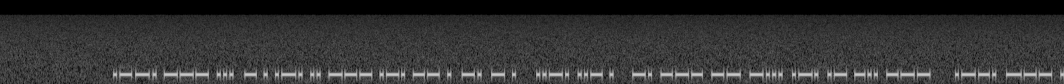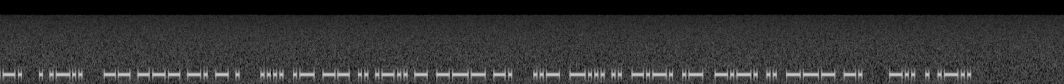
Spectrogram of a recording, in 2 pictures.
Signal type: Morse code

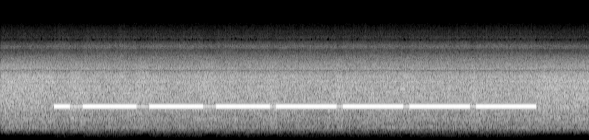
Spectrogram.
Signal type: radio time signal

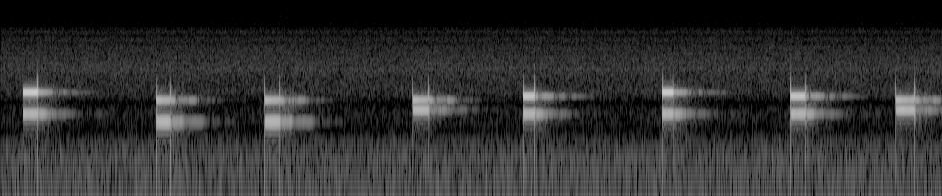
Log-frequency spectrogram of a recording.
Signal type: DTMF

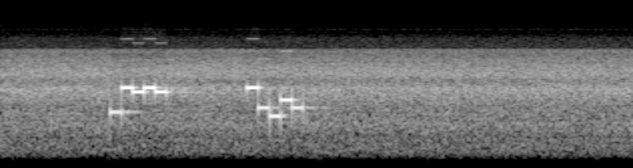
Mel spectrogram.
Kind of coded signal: five-tone selective call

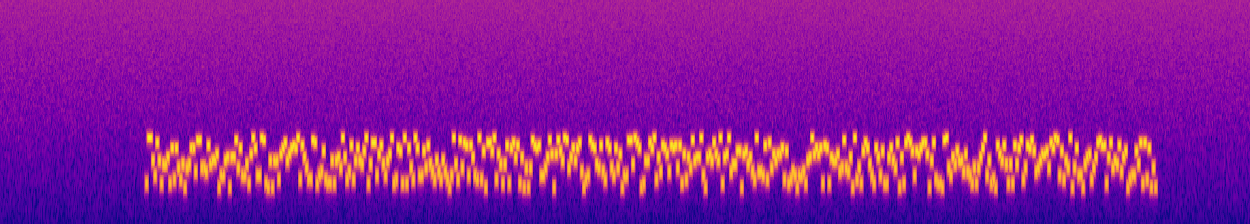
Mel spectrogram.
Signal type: multi-tone FSK (Olivia or MFSK type)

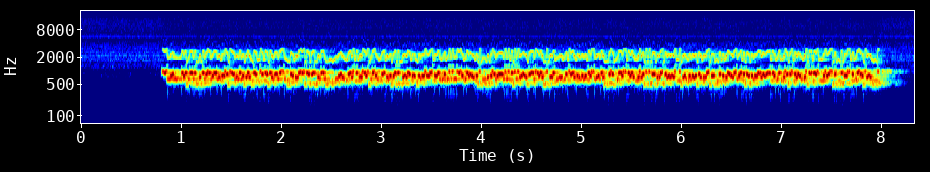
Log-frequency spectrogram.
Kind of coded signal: multi-tone FSK (Olivia or MFSK type)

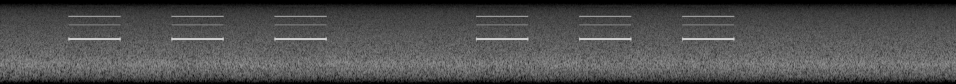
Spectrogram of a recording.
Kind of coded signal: alarm pattern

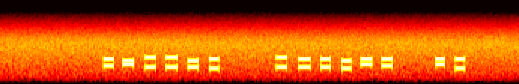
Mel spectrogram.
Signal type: DTMF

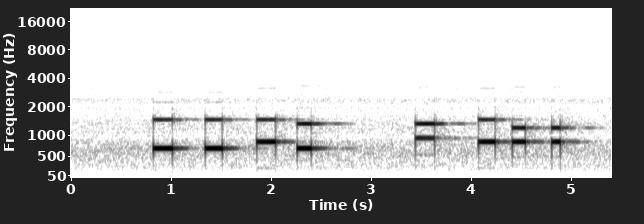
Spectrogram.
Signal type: DTMF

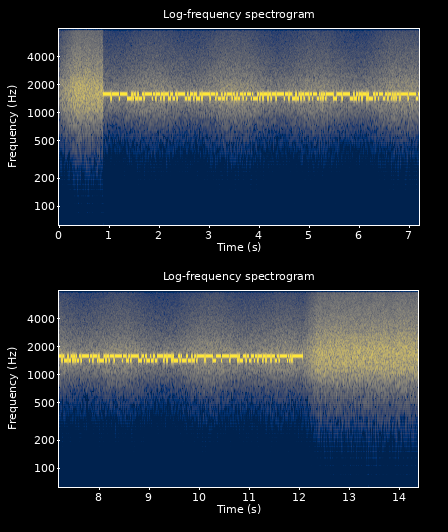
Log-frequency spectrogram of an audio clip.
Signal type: RTTY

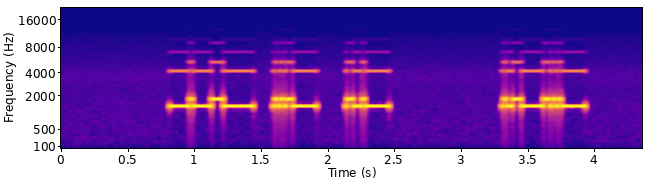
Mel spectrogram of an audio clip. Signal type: TTY/TDD text telephone tones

